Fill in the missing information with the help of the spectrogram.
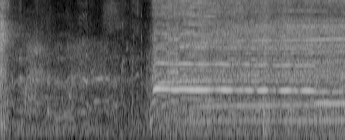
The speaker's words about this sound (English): All right, then I have a vacuum cleaner.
